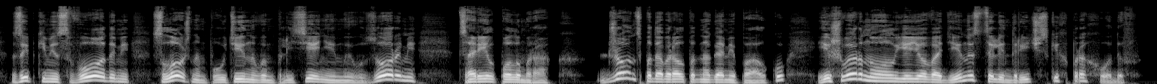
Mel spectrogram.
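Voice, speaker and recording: A man narrating a fantasy story with expressive, dramatic intonation, read close to the mic. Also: mid-range voice, moderate pace, dry recording. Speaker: audiobook narrator.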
